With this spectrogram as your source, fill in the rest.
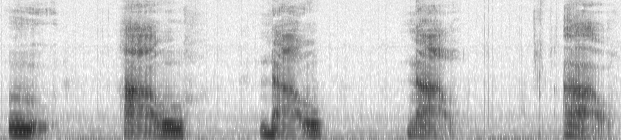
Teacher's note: So start with a and glide to round.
